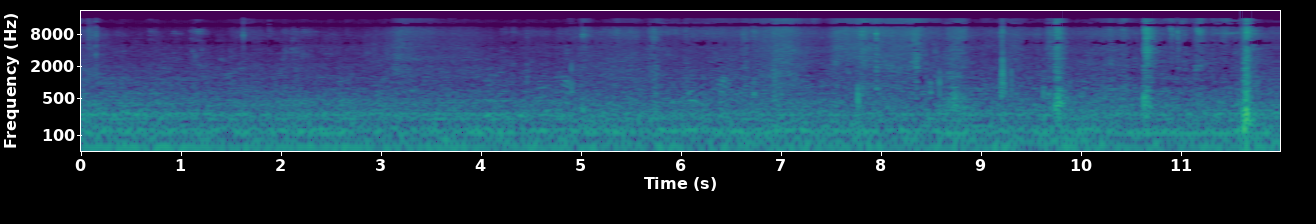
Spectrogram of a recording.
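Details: Soft talking over a constant low traffic rumble with a faint click at the close, and no animal call anywhere.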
